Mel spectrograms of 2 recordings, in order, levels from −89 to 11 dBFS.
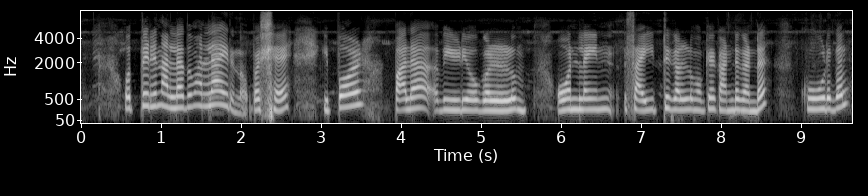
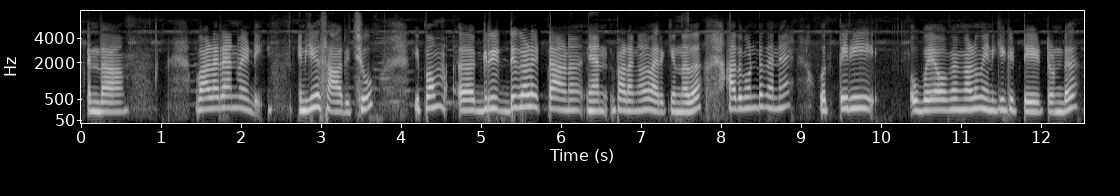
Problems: none marked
